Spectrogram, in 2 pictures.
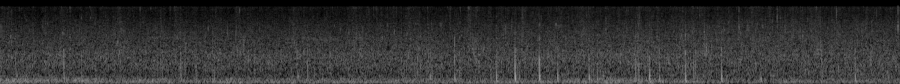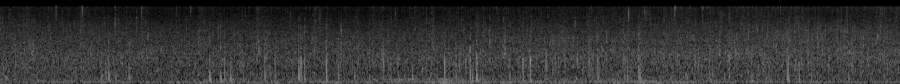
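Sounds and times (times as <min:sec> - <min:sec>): raindrops ticking: 0:00.0 - 0:18.0.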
